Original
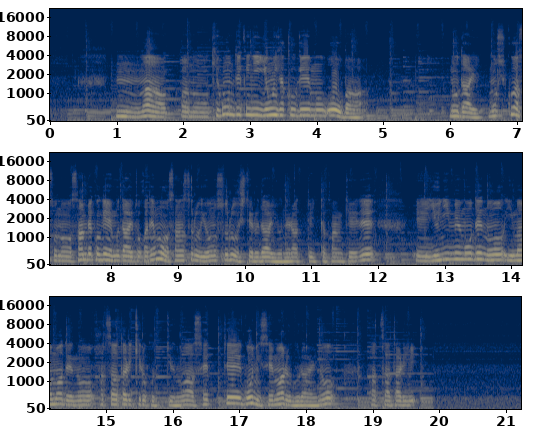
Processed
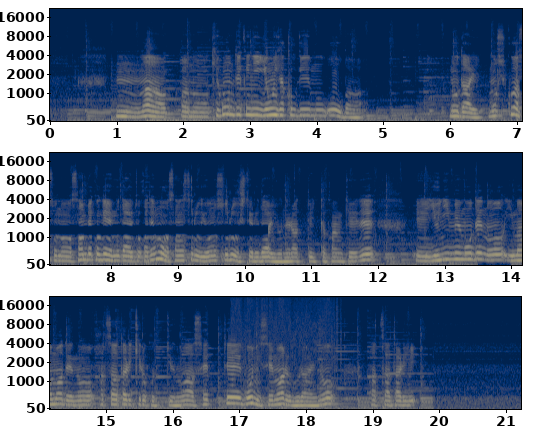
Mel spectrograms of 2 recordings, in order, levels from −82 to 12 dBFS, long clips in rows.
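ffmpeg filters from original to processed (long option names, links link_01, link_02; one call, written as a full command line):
ffmpeg -i in.wav -filter_complex "[0:a]asettb=1/sr,asplit=3[link_01][link_02][link_03];[link_01]atrim=end=1.424[link_04];[link_02]atrim=start=1.42:end=2.27,asetpts=PTS-STARTPTS,afade=type=in:duration=0.004:curve=qsin,afade=type=out:start_time=0.846:duration=0.004:curve=qsin,lowshelf=frequency=69:gain=11[link_05];[link_03]atrim=start=2.266[link_06];[link_04][link_05]acrossfade=duration=0.004:curve1=hsin:curve2=qsin[link_07];[link_07][link_06]acrossfade=duration=0.004:curve1=qsin:curve2=hsin,asettb=1/sr,asplit=3[link_08][link_09][link_10];[link_08]atrim=end=3.624[link_11];[link_09]atrim=start=3.62:end=5.6,asetpts=PTS-STARTPTS,afade=type=in:duration=0.004:curve=qsin,afade=type=out:start_time=1.976:duration=0.004:curve=qsin,equalizer=frequency=1100:width=0.48:gain=-14[link_12];[link_10]atrim=start=5.596[link_13];[link_11][link_12]acrossfade=duration=0.004:curve1=hsin:curve2=qsin[link_14];[link_14][link_13]acrossfade=duration=0.004:curve1=qsin:curve2=hsin,asettb=1/sr,asplit=3[link_15][link_16][link_17];[link_15]atrim=end=7.034[link_18];[link_16]atrim=start=7.03:end=10.35,asetpts=PTS-STARTPTS,afade=type=in:duration=0.004:curve=qsin,afade=type=out:start_time=3.316:duration=0.004:curve=qsin,asuperstop=centerf=1300:order=20:qfactor=2.1[link_19];[link_17]atrim=start=10.346[link_20];[link_18][link_19]acrossfade=duration=0.004:curve1=hsin:curve2=qsin[link_21];[link_21][link_20]acrossfade=duration=0.004:curve1=qsin:curve2=hsin,asplit=3[link_22][link_23][link_24];[link_22]afade=type=out:start_time=13.47:duration=0.02[link_25];[link_23]highpass=290,lowpass=5900,afade=type=in:start_time=13.47:duration=0.02,afade=type=out:start_time=13.98:duration=0.02[link_26];[link_24]afade=type=in:start_time=13.98:duration=0.02[link_27];[link_25][link_26][link_27]amix=inputs=3:normalize=0,asettb=1/sr,asplit=3[link_28][link_29][link_30];[link_28]atrim=end=16.864[link_31];[link_29]atrim=start=16.86:end=18.53,asetpts=PTS-STARTPTS,afade=type=in:duration=0.004:curve=qsin,afade=type=out:start_time=1.666:duration=0.004:curve=qsin,acrusher=bits=8:dc=4:mix=0:aa=0.000001[link_32];[link_30]atrim=start=18.526[link_33];[link_31][link_32]acrossfade=duration=0.004:curve1=hsin:curve2=qsin[link_34];[link_34][link_33]acrossfade=duration=0.004:curve1=qsin:curve2=hsin" out.wav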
